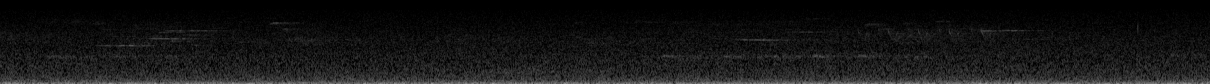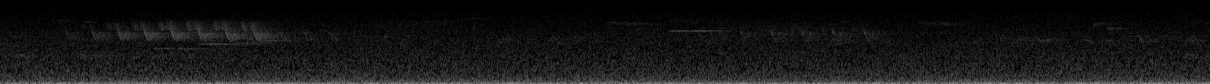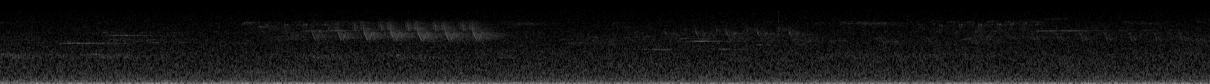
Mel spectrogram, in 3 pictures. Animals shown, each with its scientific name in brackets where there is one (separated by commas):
Black-throated Green Warbler (Setophaga virens), Hermit Thrush (Catharus guttatus), Ovenbird (Seiurus aurocapilla), Scarlet Tanager (Piranga olivacea), American Crow (Corvus brachyrhynchos), Blackburnian Warbler (Setophaga fusca)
